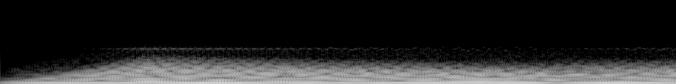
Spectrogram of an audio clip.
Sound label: DENSE FL, PADS; Masterbits; Vintage Voltage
